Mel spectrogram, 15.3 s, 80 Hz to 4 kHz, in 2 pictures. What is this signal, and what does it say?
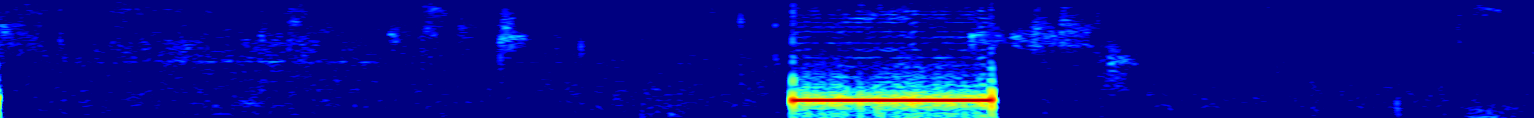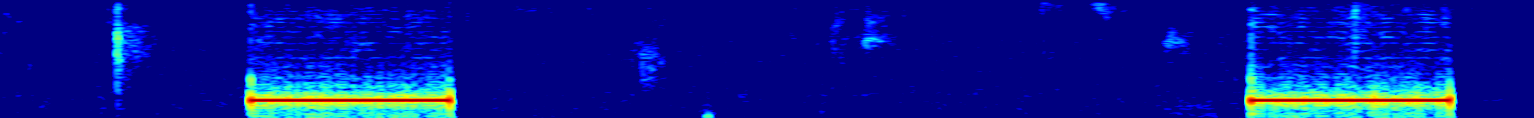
Ringback tone (Europe, 425 Hz).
